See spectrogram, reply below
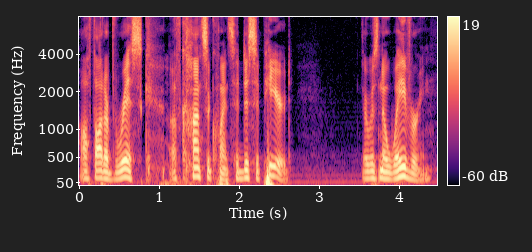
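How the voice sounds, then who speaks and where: An anguished former convict , played by a male actor, pleads his case in formal, declamatory stage language. He is a man of medium pitch, earnest and guilt-ridden, heard in a dry, close recording. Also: normal speed, dry recording, natural voice. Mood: bewildered, intense. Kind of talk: stage-play acting in an audio drama.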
